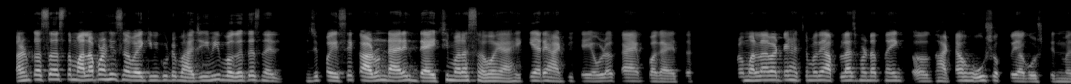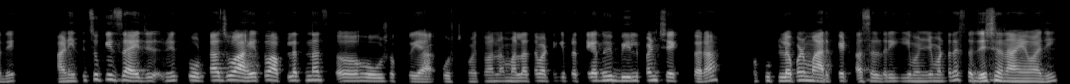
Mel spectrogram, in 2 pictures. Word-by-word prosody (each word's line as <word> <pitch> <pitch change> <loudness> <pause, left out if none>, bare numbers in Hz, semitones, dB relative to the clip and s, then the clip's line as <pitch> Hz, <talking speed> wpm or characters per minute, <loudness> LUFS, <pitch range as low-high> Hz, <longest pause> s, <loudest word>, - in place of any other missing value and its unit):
कारण 180 +4 +2
कसं 220 +2 +1
असतं 230 0 -3
मला 205 0 +7
पण 235 +2 +4
अशी 240 0 0
सवय 205 -3 +1
आहे 185 - +6
की 190 - -5
मी 190 - -4
कुठे 195 0 -5
भाजी 175 0 0
मी 210 +3 -1
बघतच 195 0 +1
नाही. 170 -3 -2
म्हणजे 155 +5 -14
पैसे 180 +2 0
काढून 185 +2 +6
डायरेक्ट 180 +1 +5
द्यायची 160 +4 +4
मला 190 -1 +2
सवय 160 -4 0
आहे 145 +1 -2
की 180 +4 -2
"अरे 180 +1 +3
हां, 155 -3 +2
ठीक 160 +2 -19
आहे. 150 - -4
एवढं 155 +3 -3
काय 155 -1 +2
बघायचं?" 135 -2 -4 0.5
पण 180 0 -6
मला 195 +2 +3
वाटतं 205 0 +2
ह्याच्यामध्ये 195 0 -2
आपलाच 185 +1 +1
म्हणतात 185 -1 -2
ना 180 - -1
एक 180 0 -1
अ, 150 - -3
घाटा 175 +2 -1
होऊ 180 0 -1
शकतो 175 - -5
या 145 - +1
गोष्टींमध्ये. 140 0 -8 0.4
आणि 140 +3 +1
ते 175 - -16
चुकीचं 220 -2 -1
आहे 165 -1 +6
जे 160 +1 -6
म्हणजे 180 +2 -6
तोटा 185 +1 0
जो 190 +2 -3
आहे 170 +1 +3
तो - - -4
आपल्यातनच 190 +2 0
अ, - - -4
होऊ 160 -1 -1
शकतो 155 -3 -11
या 135 -1 +1
गोष्टींमध्ये. 135 -1 -12
तर 145 - -5
मना 150 0 -8
मला 155 0 -1
तर - - -6
वाटतं 160 -1 -3
की 170 - -10
प्रत्येका 175 +2 0
तुम्ही 190 0 -1
बिल 170 +1 0
पण 190 - +1
चेक 170 -2 +4 0.2
करा. 140 +7 +1 0.4
मग 150 - -16
कुठलं 170 -1 0
पण 195 - +2
मार्केट 165 +1 +2
असेल 155 -3 -4
तरी 150 0 -5
की 150 +1 -8
म्हणजे 145 +1 -5
म्हणतात 155 +3 -6
ना 205 - -1
सजेशन 165 +3 +3
आहे 145 -1 +4
माझी. 140 +3 -2
175 Hz, 240 wpm, -26 LUFS, 155-190 Hz, 0.5 s, मला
